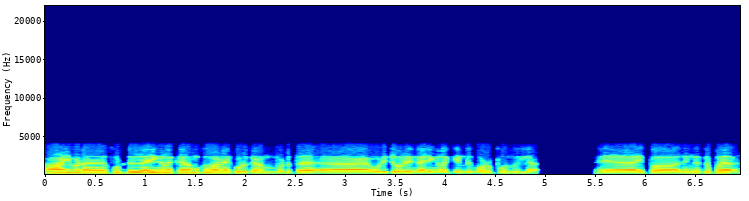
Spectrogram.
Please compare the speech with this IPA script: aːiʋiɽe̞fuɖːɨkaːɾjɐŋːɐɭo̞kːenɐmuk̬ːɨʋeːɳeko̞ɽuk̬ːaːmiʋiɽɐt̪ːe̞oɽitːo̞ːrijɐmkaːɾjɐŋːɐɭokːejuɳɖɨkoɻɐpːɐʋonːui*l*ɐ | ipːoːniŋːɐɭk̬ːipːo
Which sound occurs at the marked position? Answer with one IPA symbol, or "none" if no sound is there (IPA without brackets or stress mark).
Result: lː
